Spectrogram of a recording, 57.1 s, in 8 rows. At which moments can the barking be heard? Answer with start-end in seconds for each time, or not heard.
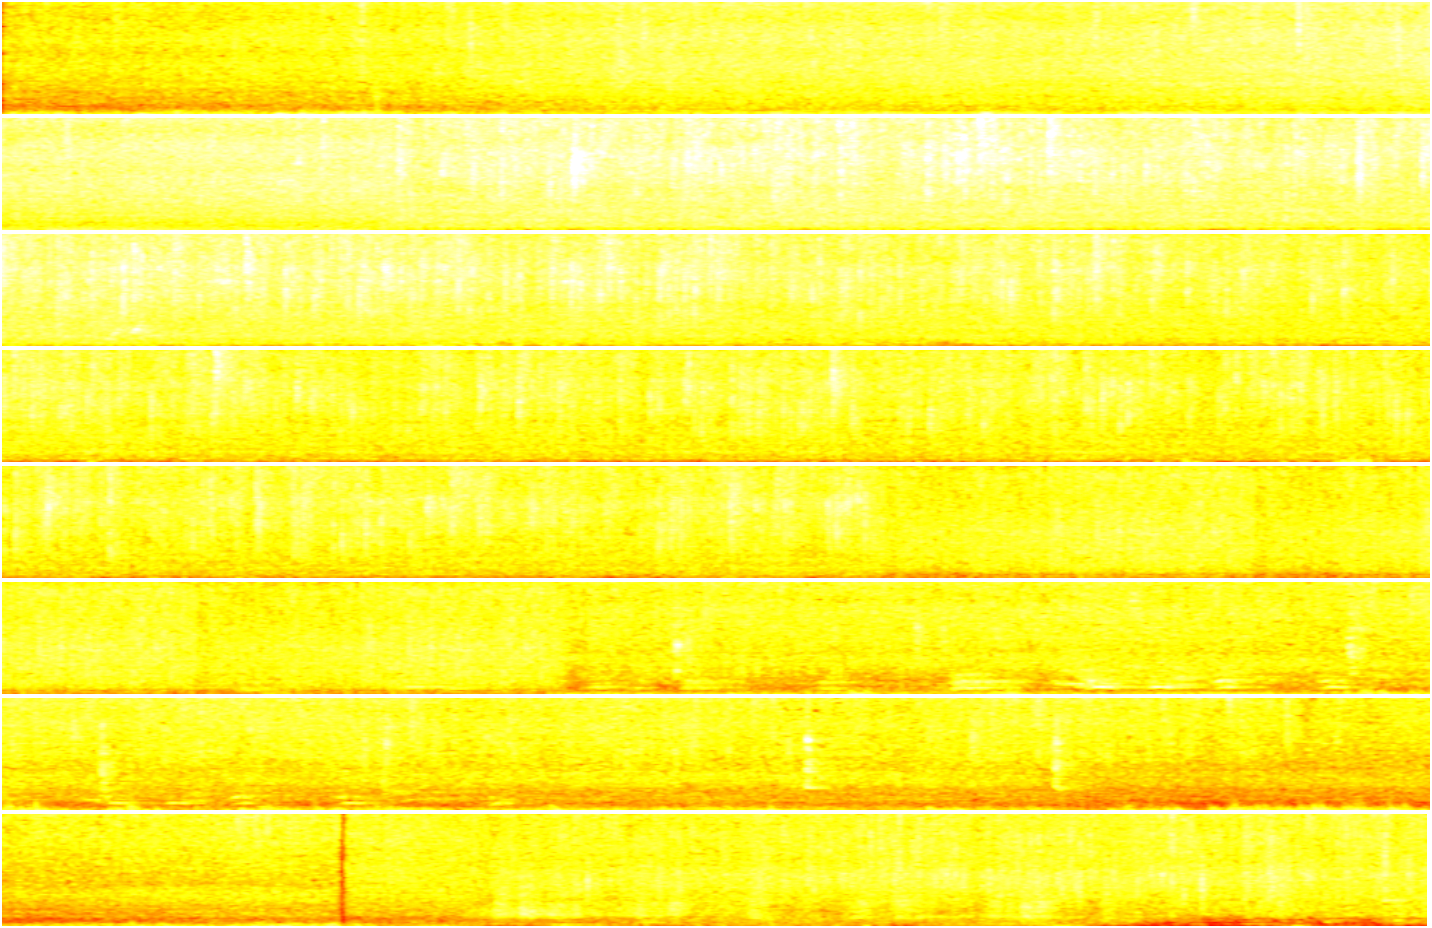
36.6-45.4.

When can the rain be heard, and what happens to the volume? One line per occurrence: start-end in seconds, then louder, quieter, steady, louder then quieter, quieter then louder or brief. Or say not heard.
0.0-57.0 quieter.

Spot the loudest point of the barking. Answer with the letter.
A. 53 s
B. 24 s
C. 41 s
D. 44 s
C.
